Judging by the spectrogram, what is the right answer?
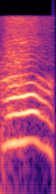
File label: OH MALE; PEOPLE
